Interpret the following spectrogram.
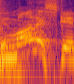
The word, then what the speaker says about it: Måneskin: No one can So it's Måneskin because Måneskin.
